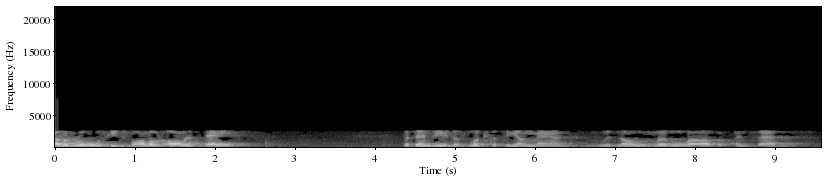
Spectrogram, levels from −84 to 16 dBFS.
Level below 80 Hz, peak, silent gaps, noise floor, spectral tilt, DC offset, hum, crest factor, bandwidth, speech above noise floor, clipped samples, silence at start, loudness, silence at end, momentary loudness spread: -76 dBFS; 0 dBFS; none; -53 dBFS; -12 dB/octave; under 0.1%; none; 18 dB; 2.7 kHz; 36 dB; under 0.1%; 0 s; -18 LUFS; 0.3 s; 17 LU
